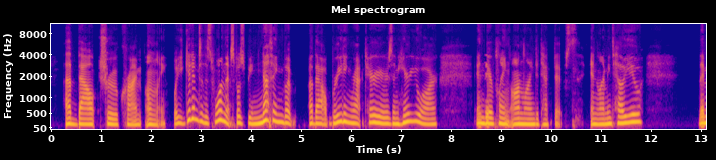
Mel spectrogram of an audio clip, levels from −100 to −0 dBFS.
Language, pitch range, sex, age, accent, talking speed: English, 165-205 Hz, female, 20-39, American, 160 wpm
